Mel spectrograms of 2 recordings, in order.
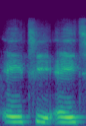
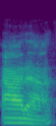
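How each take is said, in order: First: It is spelled out letter by letter. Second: It is said as a single word. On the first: The speaker calls it right. "I would call it AT-AT" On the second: The speaker calls it wrong. "and not AT-AT"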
